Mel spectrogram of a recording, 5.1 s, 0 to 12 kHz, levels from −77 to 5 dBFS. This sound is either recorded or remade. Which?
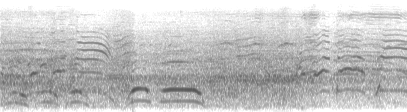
recorded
